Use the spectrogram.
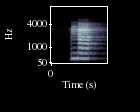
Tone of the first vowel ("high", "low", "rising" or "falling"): high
